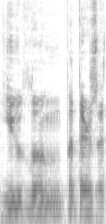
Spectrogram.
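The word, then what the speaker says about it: Yut-Lung: It's like Yu Lung, but there's a T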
